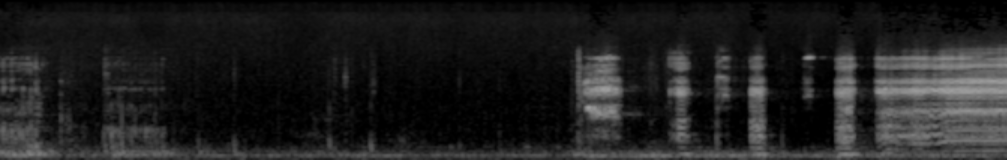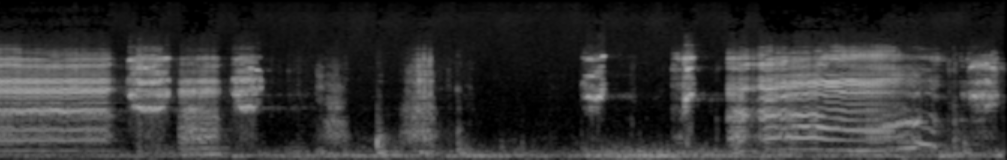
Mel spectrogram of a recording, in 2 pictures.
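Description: A donkey brays loudly in harsh, rhythmic bursts after a quiet start.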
